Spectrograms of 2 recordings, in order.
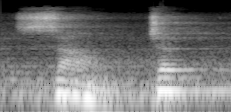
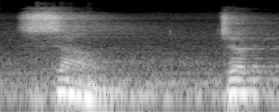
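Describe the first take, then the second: No difference in how they are said.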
